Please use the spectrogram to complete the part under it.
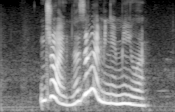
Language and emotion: Russian, positive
